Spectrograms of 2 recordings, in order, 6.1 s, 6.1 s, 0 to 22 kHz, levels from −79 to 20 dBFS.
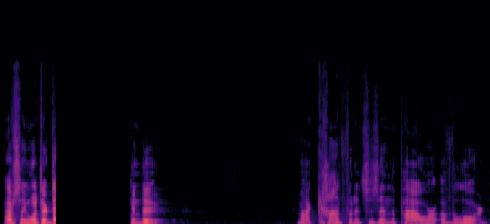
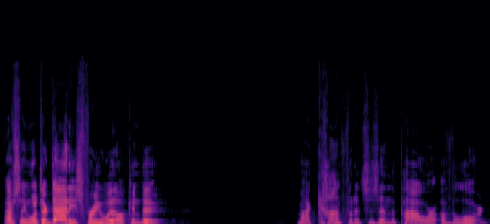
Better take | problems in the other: second | audio cutting out; at 0.5 s for 1 s

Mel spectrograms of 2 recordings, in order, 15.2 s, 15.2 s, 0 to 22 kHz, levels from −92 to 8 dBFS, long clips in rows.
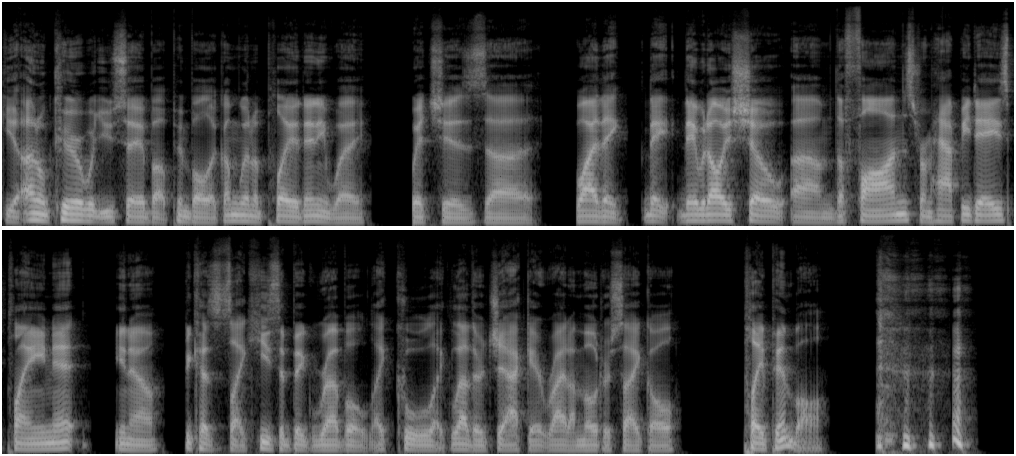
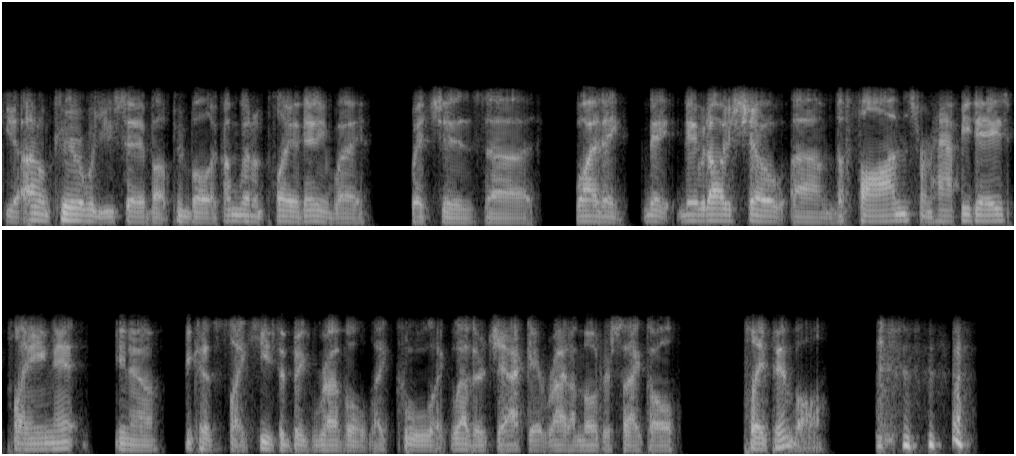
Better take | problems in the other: first | garbled, watery; badly; nothing above 4 kHz

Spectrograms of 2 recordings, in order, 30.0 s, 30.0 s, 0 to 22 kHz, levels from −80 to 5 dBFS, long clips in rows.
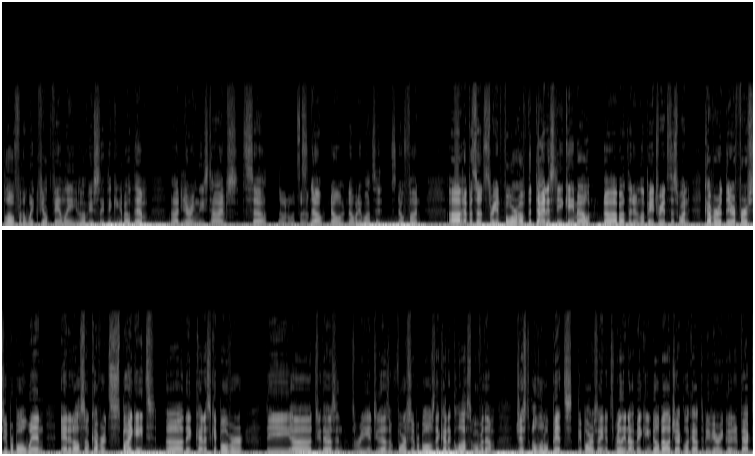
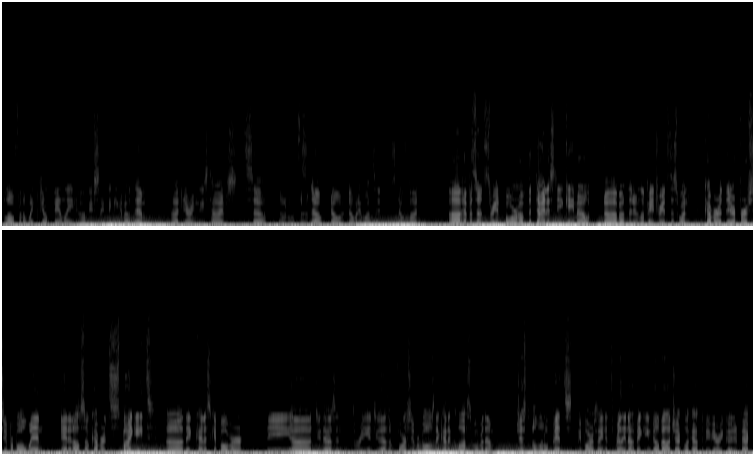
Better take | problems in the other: first | wind noise on the microphone; heavy; 3 dB above the speech; occasional gusts in the first

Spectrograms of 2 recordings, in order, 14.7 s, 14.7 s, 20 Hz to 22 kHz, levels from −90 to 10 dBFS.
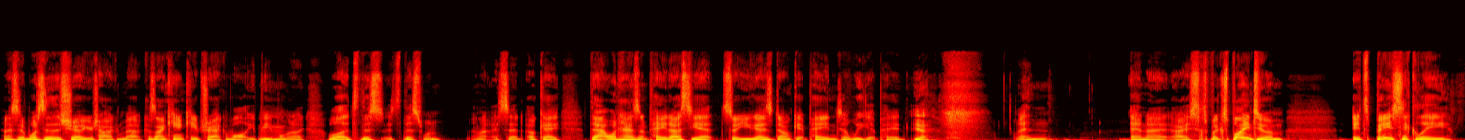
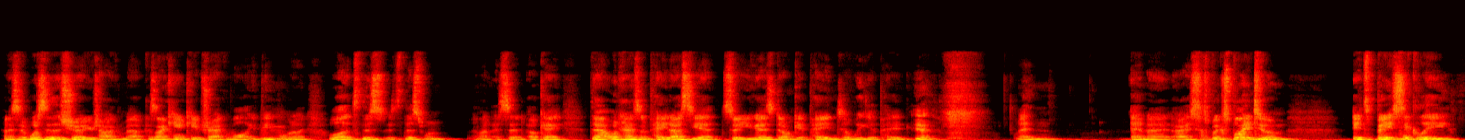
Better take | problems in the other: first | off-mic speech; far // room echo; very slight; dies away in 0.3 s

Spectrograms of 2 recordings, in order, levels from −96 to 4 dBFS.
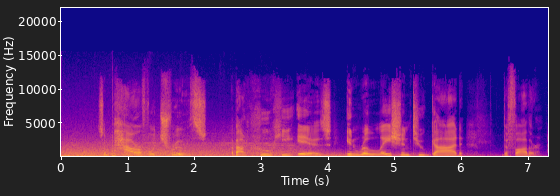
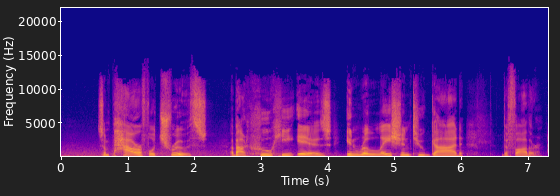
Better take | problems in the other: second | train or aircraft noise; loud; throughout; 6 dB below the speech; faint in the second

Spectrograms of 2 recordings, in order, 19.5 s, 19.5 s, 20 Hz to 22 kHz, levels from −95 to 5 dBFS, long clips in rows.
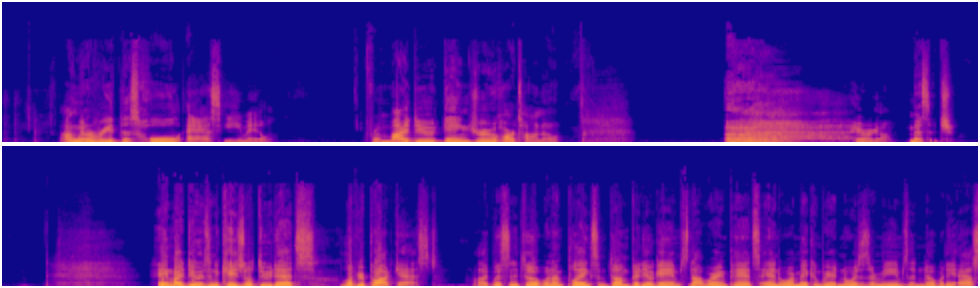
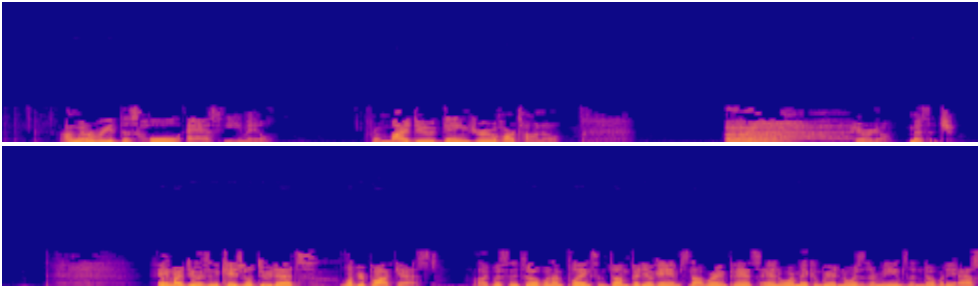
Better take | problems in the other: first | garbled, watery; badly; nothing above 5.5 kHz

